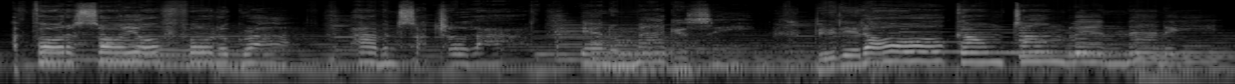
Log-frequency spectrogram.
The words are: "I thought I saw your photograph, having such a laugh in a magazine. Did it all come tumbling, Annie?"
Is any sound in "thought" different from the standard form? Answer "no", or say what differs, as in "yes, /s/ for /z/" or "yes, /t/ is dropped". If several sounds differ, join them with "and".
no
